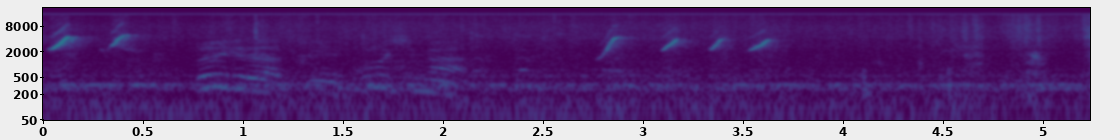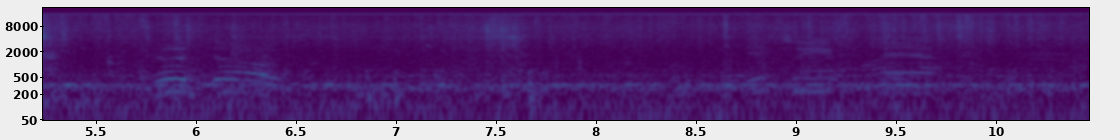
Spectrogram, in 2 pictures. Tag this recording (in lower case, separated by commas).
bird call, bird, chirp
